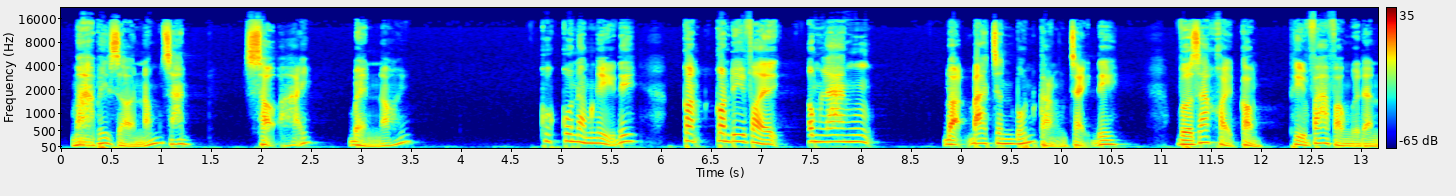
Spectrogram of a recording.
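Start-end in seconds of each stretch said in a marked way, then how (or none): 4.8-8.1 put-on high, anxious young maid; high servant voice, worried; servant girl voice. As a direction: fret over her fallen mistress.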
